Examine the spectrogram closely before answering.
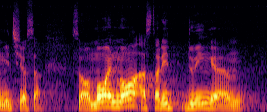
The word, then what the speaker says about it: Tyrsa: Satire means Tyrsa. So you exchange the letters. So now it became Tyrsa, T-Y-R-S-A, instead of satire, S-A-T-Y-R.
